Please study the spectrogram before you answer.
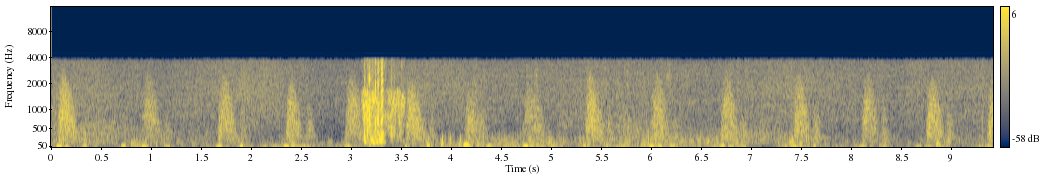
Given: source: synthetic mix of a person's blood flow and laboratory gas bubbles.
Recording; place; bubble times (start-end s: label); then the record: Doppler ultrasound of blood flow; subclavian vein
3.09-3.54 s: bubbles
From the record:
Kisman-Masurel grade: 212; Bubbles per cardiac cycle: several, 3 to 8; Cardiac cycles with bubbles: 1 to 10%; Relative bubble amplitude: moderate (0.250 to 0.450); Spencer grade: 1 (occasional bubble signal discernible with the cardiac motion signal, with majority of cardiac periods free of bubbles); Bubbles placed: anywhere in the cardiac cycle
